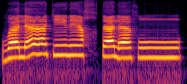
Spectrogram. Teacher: تا زبر تا، لام زبر لا، تلا جلدی ادا، فا واو پیش فو. یہاں پر ایک الف کھینچ رہے کیونکہ یہ واو مدہ کا قاعدہ بن رہا ہے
